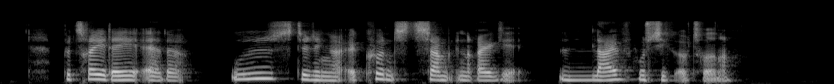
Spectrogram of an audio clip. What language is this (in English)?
Danish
